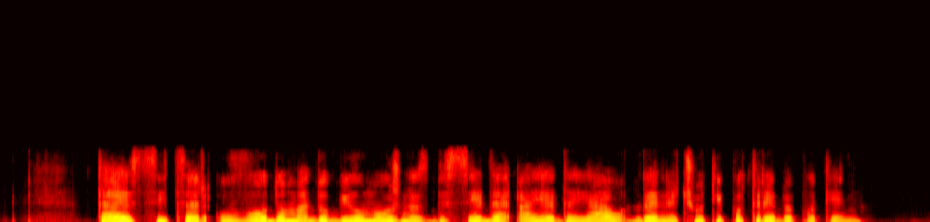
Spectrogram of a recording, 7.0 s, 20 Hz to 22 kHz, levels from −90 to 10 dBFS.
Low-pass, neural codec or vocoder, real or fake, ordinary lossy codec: 7.2 kHz; codec, 16 kHz, 4 kbps, FreqCodec, smaller model; fake; none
